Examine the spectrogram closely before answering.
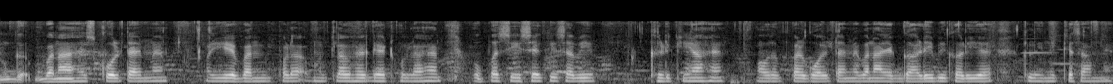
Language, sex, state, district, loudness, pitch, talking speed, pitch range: Bhojpuri, male, Uttar Pradesh, Gorakhpur, -19 LUFS, 150 Hz, 190 wpm, 145-155 Hz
